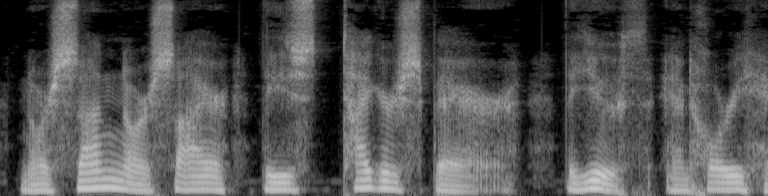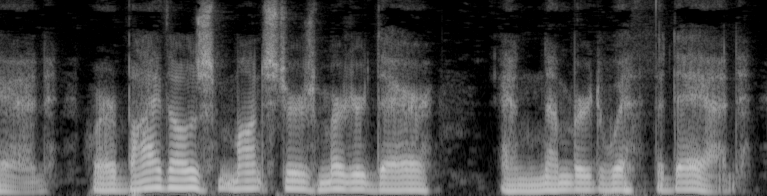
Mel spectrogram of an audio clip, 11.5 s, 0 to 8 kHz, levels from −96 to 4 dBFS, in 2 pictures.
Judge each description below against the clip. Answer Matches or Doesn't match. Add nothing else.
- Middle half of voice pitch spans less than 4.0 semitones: Matches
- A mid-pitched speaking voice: Doesn't match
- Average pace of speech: Doesn't match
